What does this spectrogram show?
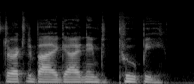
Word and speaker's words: Pupi: But I looked it up and no, Eli Roth pronounced it Poopy.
